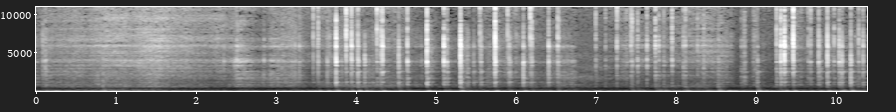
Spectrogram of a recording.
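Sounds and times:
faint hiss: 0.0 - 5.0, 5.8 - 9.3
wooden tapping and clicking: 3.5 - 10.3.

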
